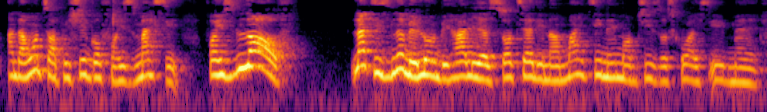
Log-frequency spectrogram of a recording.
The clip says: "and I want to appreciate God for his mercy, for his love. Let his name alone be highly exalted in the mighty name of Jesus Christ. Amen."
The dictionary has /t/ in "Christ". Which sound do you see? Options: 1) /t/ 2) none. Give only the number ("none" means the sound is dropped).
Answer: 2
